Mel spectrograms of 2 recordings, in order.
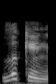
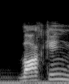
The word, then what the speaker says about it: looking: above average looking okay instead of law we're above average looking we're above average looking there that's it okay that's the uh sound great uh next is um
